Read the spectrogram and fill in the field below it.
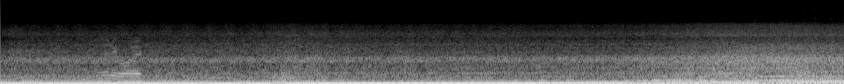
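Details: IH 1700 truck, diesel V8 the owner believes is a DV550 (maybe 550B), just started in the morning with no preheat, oil pressure coming up: deep, heavy diesel rumble holding steady at idle with no misfires or knocking. Normal idle.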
